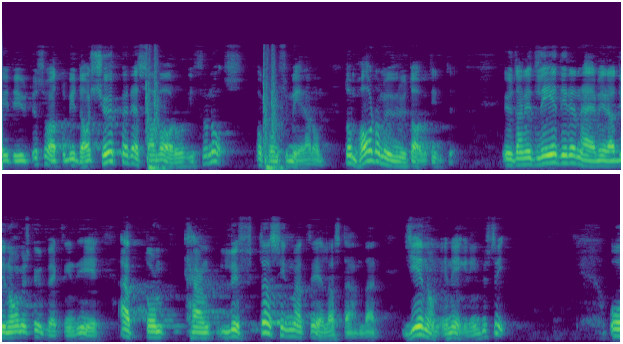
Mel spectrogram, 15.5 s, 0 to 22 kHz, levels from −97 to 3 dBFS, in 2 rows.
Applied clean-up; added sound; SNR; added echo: classical method WPE with log-MMSE.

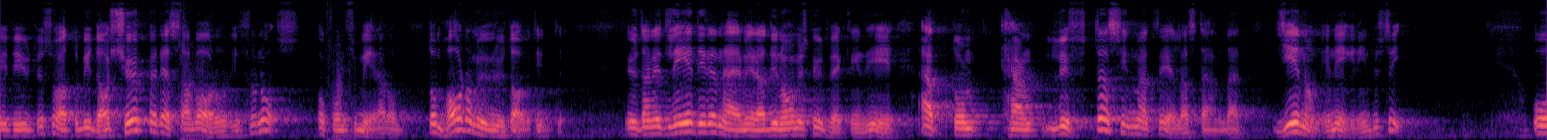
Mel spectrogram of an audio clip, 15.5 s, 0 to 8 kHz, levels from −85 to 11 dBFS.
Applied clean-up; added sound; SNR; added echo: neural separator model SepFormer DNS4.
